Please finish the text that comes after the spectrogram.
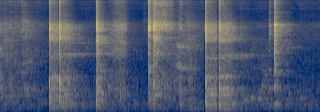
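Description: Cooked rice goes into a pan of carrots, beans and peas for fried rice, bringing five distinct metallic scrapes and knocks of a spoon against the pan at a steady pace, each loud and close.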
